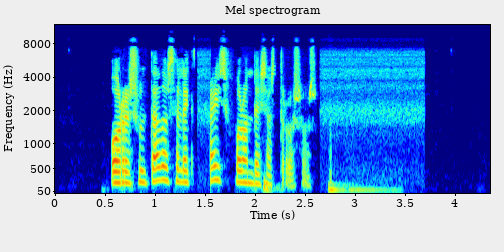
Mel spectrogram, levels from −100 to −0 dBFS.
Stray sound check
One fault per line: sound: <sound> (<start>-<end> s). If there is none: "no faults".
sound: dropout (1.4-1.6 s)
sound: thud (2.7-3.5 s)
